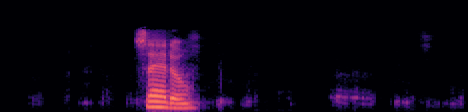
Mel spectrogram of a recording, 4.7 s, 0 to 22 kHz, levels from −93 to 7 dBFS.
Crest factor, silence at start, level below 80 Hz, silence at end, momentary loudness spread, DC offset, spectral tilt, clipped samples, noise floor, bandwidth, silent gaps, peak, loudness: 24 dB; 1.35 s; -70 dBFS; 2.7 s; 21 LU; under 0.1%; -4.5 dB/octave; under 0.1%; -76 dBFS; 7.4 kHz; none; -6 dBFS; -22 LUFS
